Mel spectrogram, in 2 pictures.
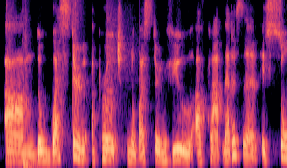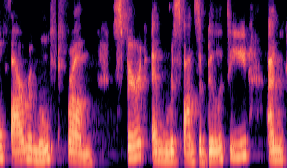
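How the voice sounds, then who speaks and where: A woman's voice: deep voice, a little hiss or hum. A woman from Guyana who moved to New York as a teenager, talking in an interview with an earnest, emphatic way of explaining through repetition. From Guyana, then Brooklyn, New York from age fourteen. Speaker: guest, herbalist. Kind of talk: conversational interview.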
